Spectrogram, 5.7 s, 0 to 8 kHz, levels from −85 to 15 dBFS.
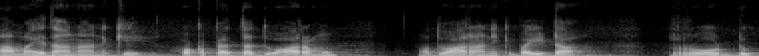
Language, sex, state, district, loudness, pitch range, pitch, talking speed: Telugu, male, Andhra Pradesh, Visakhapatnam, -17 LUFS, 125-135 Hz, 130 Hz, 105 wpm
